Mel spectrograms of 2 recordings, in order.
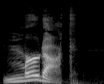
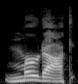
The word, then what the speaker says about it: Murdaugh: To look at the headline, I think you'd pronounce it Alex Murdaugh, but I know from her prior appearance, the proper way to refer to this guy is Alex Murdaugh. This is Valerie Bauerlein. Hi, Valerie. Thank you for coming back. – Good morning. Thanks for having me. – Am I right? Alex Murdaugh is the way that I should pronounce his name.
